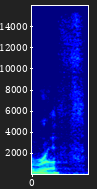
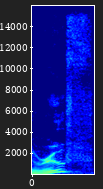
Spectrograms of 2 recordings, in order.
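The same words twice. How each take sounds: First: It is said the Upper Midwest way. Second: It is said the Southern California way. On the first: This is how the speaker says it now. "I've transferred to roof" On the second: This is how the speaker said it growing up. "I grew up saying roof"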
